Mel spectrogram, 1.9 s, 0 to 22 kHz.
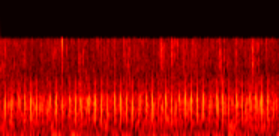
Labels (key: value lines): label: biophony, rattle
recorder: SoundTrap 500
